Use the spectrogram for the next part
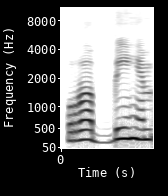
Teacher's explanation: اگر یہ تینوں نہ ہوں تو ہم بولیں گے جزم والے حرف کو پیچھے والے حرف سے ملا کے پڑھیں گے۔ ربہم، اور را کو پور پڑھیں گے کیونکہ اس کے اوپر زبر ہے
